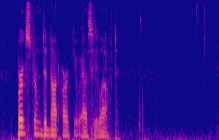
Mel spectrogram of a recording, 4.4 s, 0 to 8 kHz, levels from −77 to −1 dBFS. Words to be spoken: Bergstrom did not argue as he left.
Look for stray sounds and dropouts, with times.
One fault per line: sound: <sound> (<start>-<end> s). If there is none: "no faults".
sound: squeak (2.8-3.0 s)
